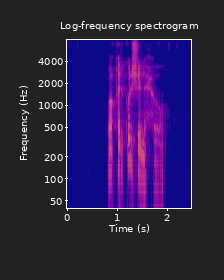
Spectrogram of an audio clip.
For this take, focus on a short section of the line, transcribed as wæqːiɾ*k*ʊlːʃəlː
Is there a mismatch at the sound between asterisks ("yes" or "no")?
no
